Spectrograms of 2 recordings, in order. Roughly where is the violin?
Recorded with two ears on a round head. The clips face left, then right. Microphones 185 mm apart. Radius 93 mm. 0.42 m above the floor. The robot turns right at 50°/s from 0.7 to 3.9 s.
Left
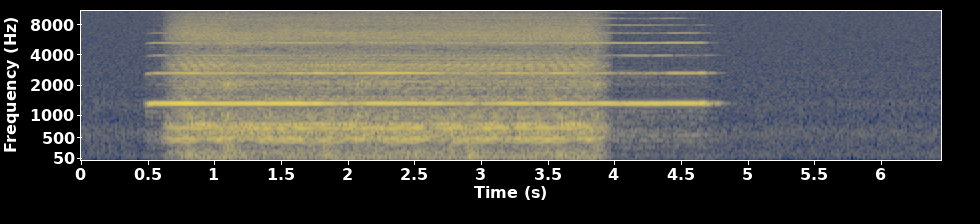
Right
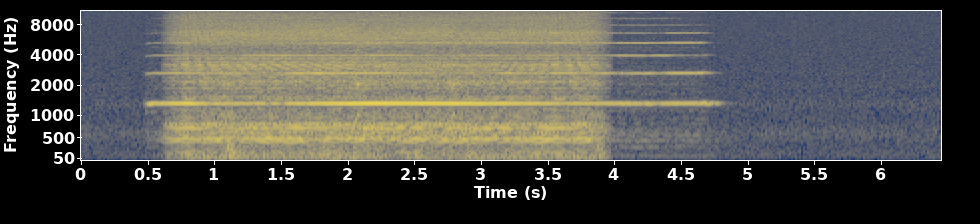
Behind left.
